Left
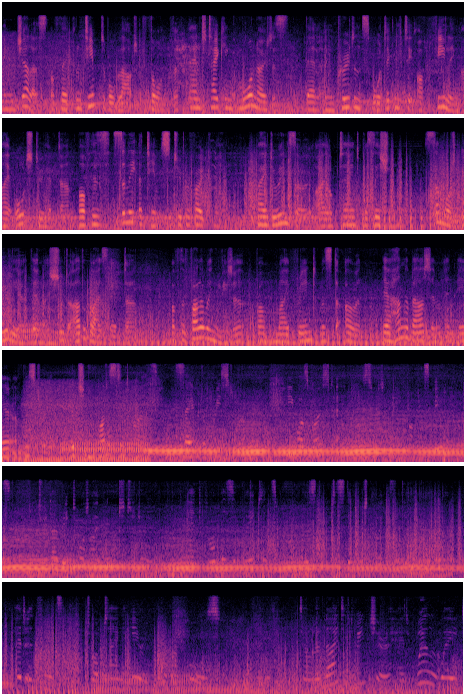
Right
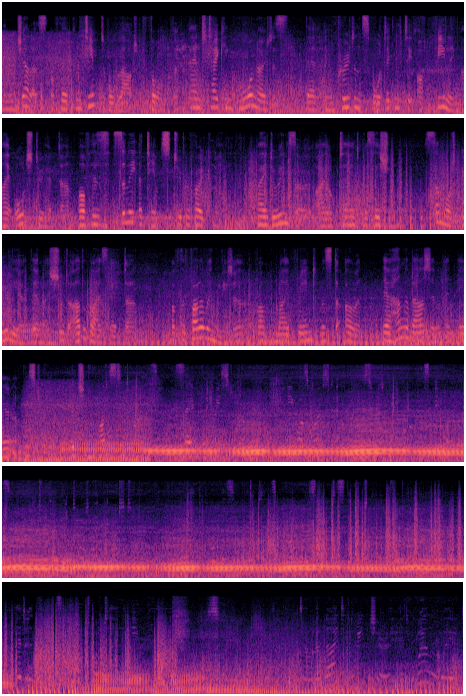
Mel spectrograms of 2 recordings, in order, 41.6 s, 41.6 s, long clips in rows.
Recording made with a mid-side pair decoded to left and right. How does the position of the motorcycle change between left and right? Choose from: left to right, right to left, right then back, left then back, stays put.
left to right.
